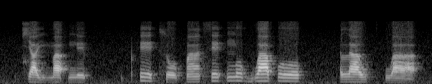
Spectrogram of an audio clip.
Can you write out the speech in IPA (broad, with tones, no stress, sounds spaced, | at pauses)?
t͡ɕ a˨˩ j m a˨ ʔ ŋ e˨ p̚ | pʰ e˥˧ t͡s o˨˩ p ã˧ s e˦ ʔ ŋ o˥˧ b w a˦ p o˦ | l a˧ w pʰ w a˨˩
